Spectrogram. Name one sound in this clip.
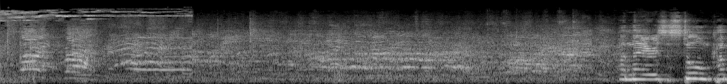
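A crowd of marchers chatters and calls out outdoors.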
